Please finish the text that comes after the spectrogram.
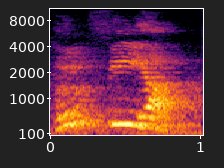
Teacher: میم ساکن کے بعد با اور میم کے علاوہ کوئی حرف آ جائے تو میم ساکن میں اظہار شفوی ہوگا، یعنی گننا نہیں کریں گے، ایسے ہی پڑھ دیں گے۔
